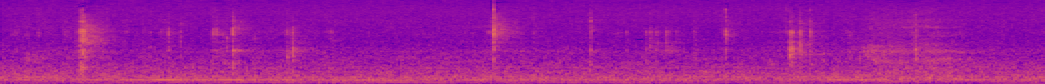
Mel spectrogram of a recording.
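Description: Faint, irregular small clicks and knocks from handling a cheap airsoft red dot sight as it is loosened and taken off the top rail of a Tippmann Project Salvo paintball marker.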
